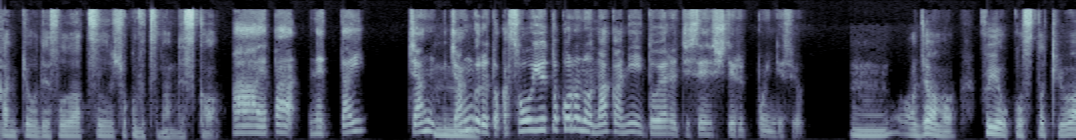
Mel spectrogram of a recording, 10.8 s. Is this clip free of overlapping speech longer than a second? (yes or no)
yes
